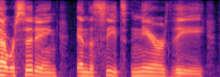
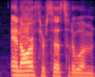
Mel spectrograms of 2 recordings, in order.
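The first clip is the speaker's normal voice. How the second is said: ordinary delivery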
